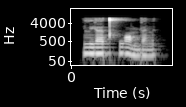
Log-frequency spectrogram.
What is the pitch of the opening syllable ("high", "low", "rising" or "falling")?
high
